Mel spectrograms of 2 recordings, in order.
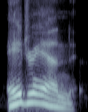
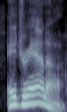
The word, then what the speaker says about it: Adriana: Adrian Adriana, I'm sorry. I I pronounced your name wrong.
